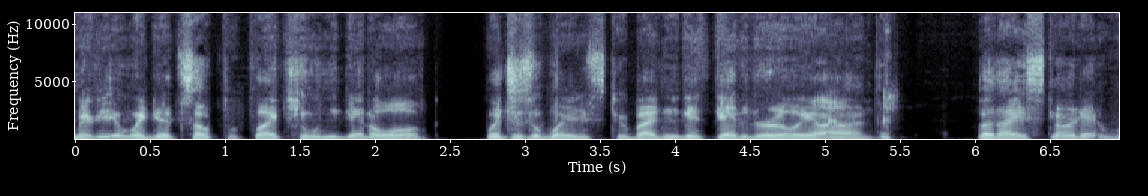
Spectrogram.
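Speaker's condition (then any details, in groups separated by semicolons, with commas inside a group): Cerebral palsy; since birth; childhood prognosis of unclear or no speech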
